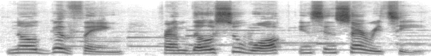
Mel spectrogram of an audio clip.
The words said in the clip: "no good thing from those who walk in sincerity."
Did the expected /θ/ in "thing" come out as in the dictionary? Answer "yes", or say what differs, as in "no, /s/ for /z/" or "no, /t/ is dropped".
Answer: yes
